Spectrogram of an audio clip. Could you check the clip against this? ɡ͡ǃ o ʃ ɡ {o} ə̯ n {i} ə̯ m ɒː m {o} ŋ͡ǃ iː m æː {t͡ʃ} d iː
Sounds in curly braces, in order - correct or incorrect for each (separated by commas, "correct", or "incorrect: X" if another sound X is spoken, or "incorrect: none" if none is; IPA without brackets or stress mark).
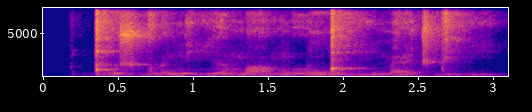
incorrect: u, incorrect: iː, correct, correct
